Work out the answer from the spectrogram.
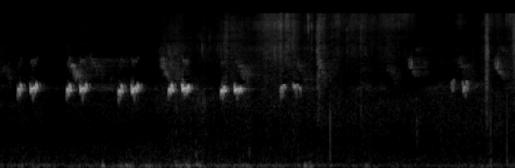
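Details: Singing female quail of the Isabelle colour in a garden, giving crisp paired chirps at a quick even pace for about three seconds, then fading to softer scattered chirps amid low background hum.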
